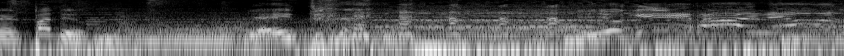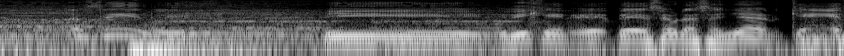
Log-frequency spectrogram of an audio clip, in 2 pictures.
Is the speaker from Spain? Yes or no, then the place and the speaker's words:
no; Temuco, Araucanía, Chile; Alejado del centro de Temuco.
